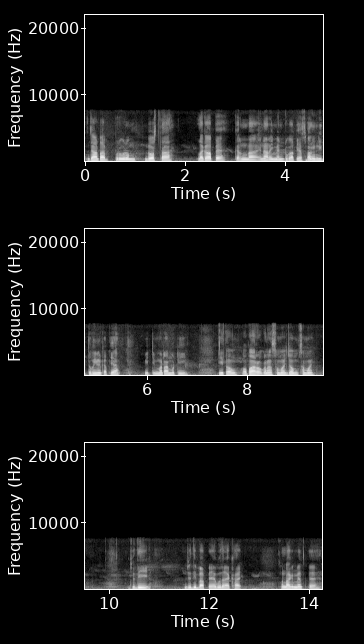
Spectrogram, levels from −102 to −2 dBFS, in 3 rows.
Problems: background sounds at intervals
